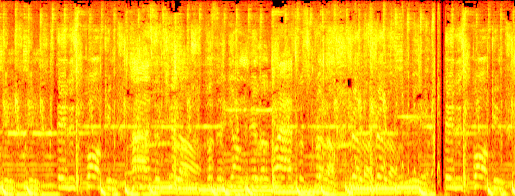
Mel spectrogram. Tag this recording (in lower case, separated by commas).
music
